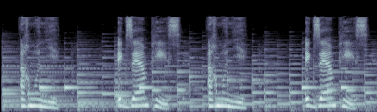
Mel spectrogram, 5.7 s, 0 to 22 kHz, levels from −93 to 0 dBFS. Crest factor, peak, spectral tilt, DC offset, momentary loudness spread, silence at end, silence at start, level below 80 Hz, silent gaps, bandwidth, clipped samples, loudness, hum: 18 dB; 0 dBFS; -4.5 dB/octave; under 0.1%; 13 LU; 0 s; 0 s; -52 dBFS; none; 12 kHz; under 0.1%; -17 LUFS; none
